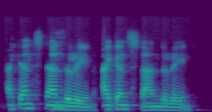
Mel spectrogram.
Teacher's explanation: here the t is sort of silent so we don't really pronounce it a proper T in that way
